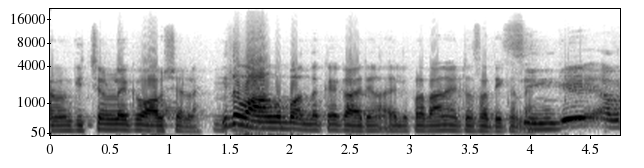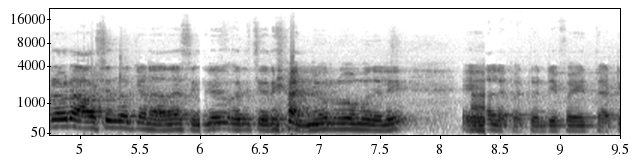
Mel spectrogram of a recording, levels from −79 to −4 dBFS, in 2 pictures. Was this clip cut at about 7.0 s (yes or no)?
no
